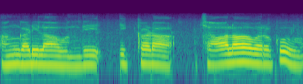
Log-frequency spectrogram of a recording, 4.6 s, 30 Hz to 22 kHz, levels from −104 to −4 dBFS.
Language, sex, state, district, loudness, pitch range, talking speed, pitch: Telugu, male, Andhra Pradesh, Sri Satya Sai, -16 LUFS, 140-155 Hz, 65 wpm, 145 Hz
